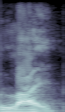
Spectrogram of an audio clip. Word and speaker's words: live: অর্থাৎ আমরা যদি কোনো কিছু সরাসরি সম্প্রচার বোঝাই সেক্ষেত্রে লিভটা হয়ে যাবে লাইভ, কিন্তু এর বানান সবকিছু একই রকম, LIVE, এটাও LIVE। দুইটা শব্দের স্পেলিং কিন্তু সেম, কিন্তু উচ্চারণের ক্ষেত্রে এটা হবে লিভ আর এটা হবে লাইভ।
